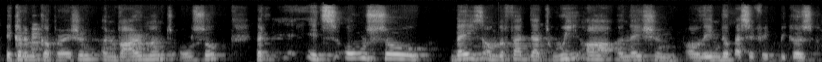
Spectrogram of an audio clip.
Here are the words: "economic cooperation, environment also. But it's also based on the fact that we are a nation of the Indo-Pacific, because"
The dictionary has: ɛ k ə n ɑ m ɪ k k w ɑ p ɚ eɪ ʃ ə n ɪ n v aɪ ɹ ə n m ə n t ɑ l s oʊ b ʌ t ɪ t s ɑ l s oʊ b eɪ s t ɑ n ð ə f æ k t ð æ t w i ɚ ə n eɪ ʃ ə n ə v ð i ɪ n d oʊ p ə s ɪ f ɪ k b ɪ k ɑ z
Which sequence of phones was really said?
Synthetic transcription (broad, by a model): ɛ k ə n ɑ m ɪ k k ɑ p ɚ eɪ ʃ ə n ɪ n v aɪ ɹ ə n m ə n t ɑ l s oʊ b ʌ t ɪ t s ɑ l s oʊ b eɪ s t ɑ n ð ə f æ k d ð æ t w i ɚ ə n eɪ ʃ ə n ə v ð i ɪ n d oʊ p ə s ɪ f ɪ k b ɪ k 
